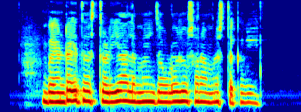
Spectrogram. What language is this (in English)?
Pashto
